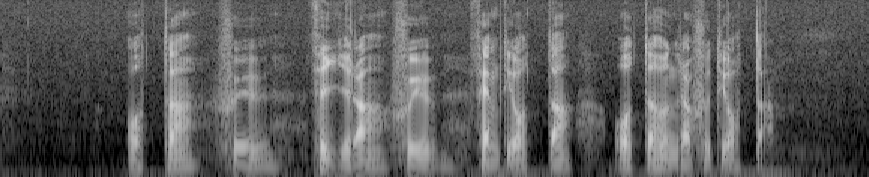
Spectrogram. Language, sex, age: Swedish, male, 64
